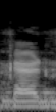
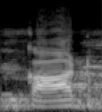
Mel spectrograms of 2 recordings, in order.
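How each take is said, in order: First: The vowel is a flat front 'ae' sound. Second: The vowel is a long open 'aa' sound. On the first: The speaker calls it right. "कैट पढ़ें ना" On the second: The speaker calls it wrong. "इसे हमें ये नहीं पता चलता है कि इसे काट पढ़ें"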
